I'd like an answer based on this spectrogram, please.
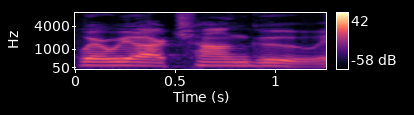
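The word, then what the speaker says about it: Canggu: so that's it so like where we are changu it's it's spelled kangu midwesterners would say k Kang I'm going to Kangoo with my kangaroo Kangoo with kangaroo the the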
